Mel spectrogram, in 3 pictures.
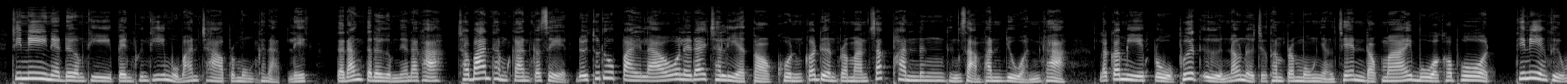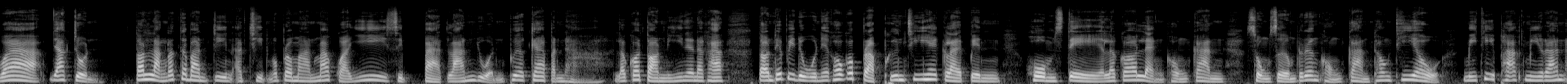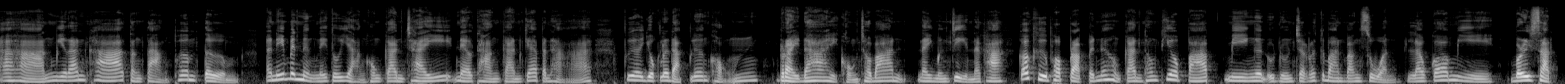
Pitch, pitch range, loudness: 170 Hz, 150-195 Hz, -18 LUFS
